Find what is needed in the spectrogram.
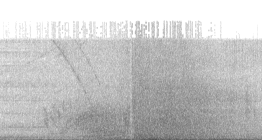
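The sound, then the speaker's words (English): The Spartan laser from the video game Halo, a sweeping whine that builds and then gives way to a loud, sustained roaring blast as the weapon fires. “Jesus, a laser of some type? It is a laser. It is the Spartan laser.”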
